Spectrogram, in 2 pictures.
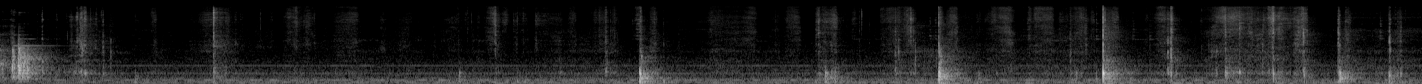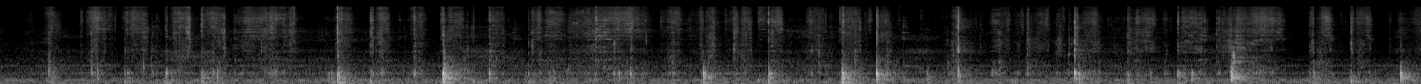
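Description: Wooden spoon creaming butter and sugar in a stainless steel bowl: irregular knocks and scrapes of the spoon against the metal, sparse at first and coming about once a second after the first few seconds.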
